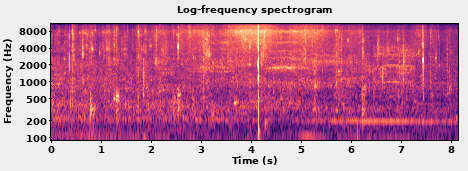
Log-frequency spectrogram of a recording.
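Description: Steady low hum of a fishing boat with wind on the microphone, and a single sharp knock about four seconds in as the front deck hatch lid is handled.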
